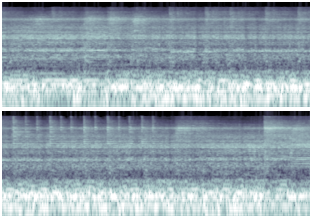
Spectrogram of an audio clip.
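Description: Heavy metal band playing live: distorted electric guitars, bass and a drum kit, loud and continuous, with a run of rapid drum and cymbal strikes in the middle.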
